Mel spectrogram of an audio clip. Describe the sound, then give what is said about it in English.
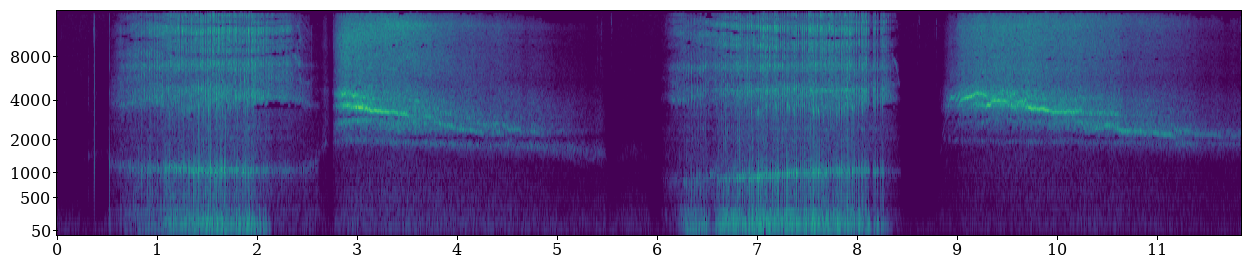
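A father fast asleep and snoring loudly: two full cycles of a rumbling, rattly inhale followed by a whistling, wheezy exhale, steady, with brief pauses between breaths. “父はいびきをかいてグーグー眠っている。 Dad is fast asleep and snoring.”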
